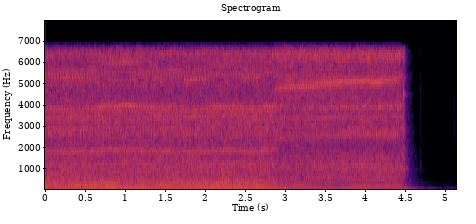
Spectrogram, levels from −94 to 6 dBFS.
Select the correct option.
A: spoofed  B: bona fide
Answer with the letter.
B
